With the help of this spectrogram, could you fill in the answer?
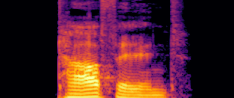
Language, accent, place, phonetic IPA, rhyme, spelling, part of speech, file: German, Germany, Berlin, [ˈtaːfl̩nt], -aːfl̩nt, tafelnd, verb, De-tafelnd.ogg
- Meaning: present participle of tafeln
